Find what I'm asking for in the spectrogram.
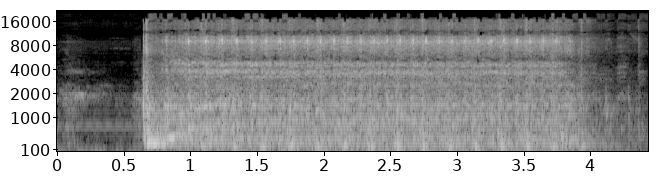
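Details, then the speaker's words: John Deere D105 with Briggs & Stratton Intek 17.5 HP, seized from oil starvation then freed by hand, spark plug removed, charged battery: starter turns it evenly about ten pulses a second, sucking through the intake, no binding; normal cranking without compression. "That's pretty good. All right. So, that gives me hope. And you can hear that it's sucking through the intake."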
